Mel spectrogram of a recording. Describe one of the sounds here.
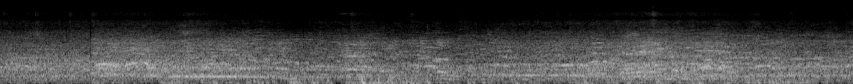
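Nearby spectators shout and call out.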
